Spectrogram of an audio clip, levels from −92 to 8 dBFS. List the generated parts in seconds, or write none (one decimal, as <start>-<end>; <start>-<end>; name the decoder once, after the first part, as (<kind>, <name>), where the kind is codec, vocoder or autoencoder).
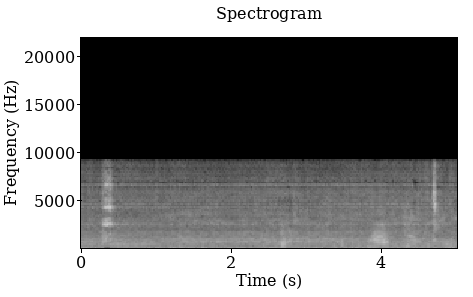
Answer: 0.0-5.0 (vocoder, Vocos)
